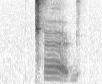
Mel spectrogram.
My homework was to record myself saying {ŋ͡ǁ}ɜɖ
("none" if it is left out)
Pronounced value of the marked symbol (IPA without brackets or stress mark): ǁ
